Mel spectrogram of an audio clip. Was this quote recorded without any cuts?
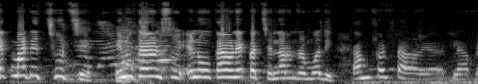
no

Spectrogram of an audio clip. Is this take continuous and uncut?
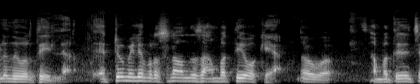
no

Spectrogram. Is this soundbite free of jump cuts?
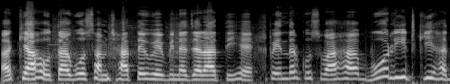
no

